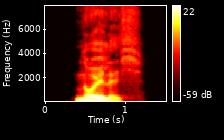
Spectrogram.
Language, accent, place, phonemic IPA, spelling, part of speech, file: German, Germany, Berlin, /ˈnɔɪ̯lɪç/, neulich, adverb, De-neulich.ogg
- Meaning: recently (in the recent past)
